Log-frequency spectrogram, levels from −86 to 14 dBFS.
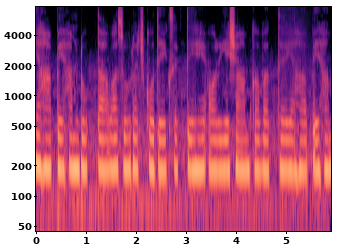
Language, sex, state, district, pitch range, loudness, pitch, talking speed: Hindi, female, Haryana, Charkhi Dadri, 180-190 Hz, -12 LUFS, 185 Hz, 190 wpm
